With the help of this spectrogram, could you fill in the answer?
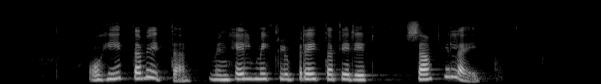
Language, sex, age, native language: Icelandic, female, 70-79, Icelandic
